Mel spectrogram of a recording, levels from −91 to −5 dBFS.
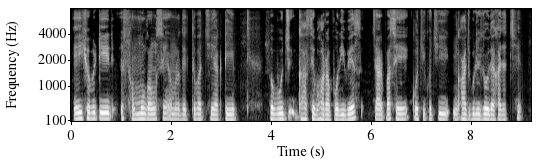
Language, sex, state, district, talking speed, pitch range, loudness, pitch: Bengali, male, West Bengal, Paschim Medinipur, 125 wpm, 135-150 Hz, -16 LUFS, 140 Hz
